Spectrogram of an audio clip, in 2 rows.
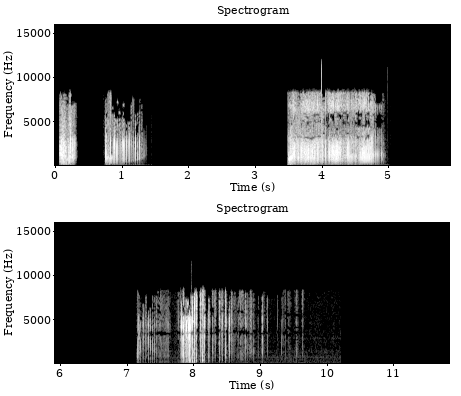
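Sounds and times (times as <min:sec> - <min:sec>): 
farts: 0:00.0 - 0:01.5, 0:03.5 - 0:05.0, 0:07.2 - 0:09.5.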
